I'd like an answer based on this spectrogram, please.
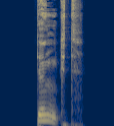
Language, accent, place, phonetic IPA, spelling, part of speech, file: German, Germany, Berlin, [dʏŋkt], dünkt, verb, De-dünkt.ogg
- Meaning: inflection of dünken: 1. second-person plural present 2. third-person singular present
